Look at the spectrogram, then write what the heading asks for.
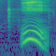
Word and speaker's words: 义: virtue and the Chinese word for it the pronunciation of this word is e the traditional form of this character is written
